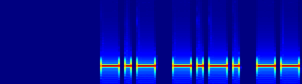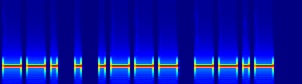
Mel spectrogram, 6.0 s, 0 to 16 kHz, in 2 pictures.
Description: Morse code, heard as a keyed tone, about 23 wpm, 700 Hz. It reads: KC9EJQ
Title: Speed Racing - USA Call Signs 20wpm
